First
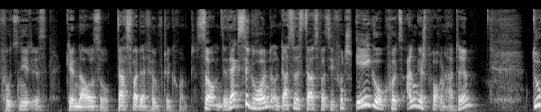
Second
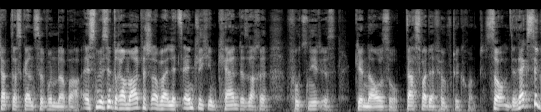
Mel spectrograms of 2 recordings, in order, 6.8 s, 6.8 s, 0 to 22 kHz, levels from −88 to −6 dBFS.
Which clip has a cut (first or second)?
first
